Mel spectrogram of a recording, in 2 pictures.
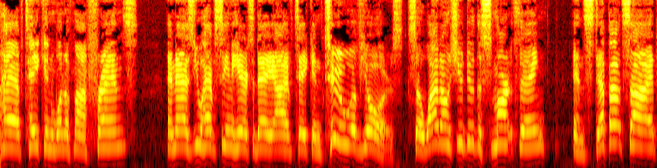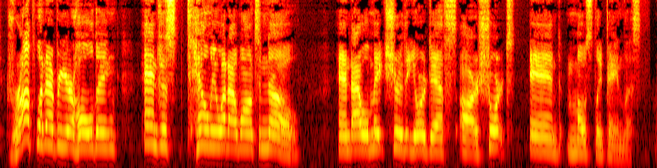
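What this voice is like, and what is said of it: Put-on Southern accent. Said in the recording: “coming up with a southern accent”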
